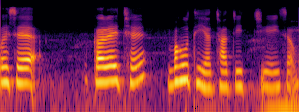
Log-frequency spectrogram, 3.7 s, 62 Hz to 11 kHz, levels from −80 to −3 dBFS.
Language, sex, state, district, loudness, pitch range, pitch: Maithili, female, Bihar, Madhepura, -16 LUFS, 205-255 Hz, 240 Hz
